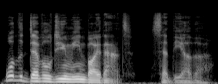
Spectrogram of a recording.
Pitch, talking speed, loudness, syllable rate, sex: 110 Hz, 300 wpm, -16 LUFS, 6.8 syllables/s, male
